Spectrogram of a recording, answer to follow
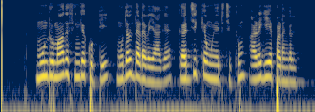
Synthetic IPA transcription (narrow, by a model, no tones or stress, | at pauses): muːndrɯmaːðɐsɪŋɡɐkːʊʈːimʊðɐlt̪̬ɐɽɐʋɐjaːɣɐɡɐɾd͡ʒɪkːɐmʊjɐɾt͡ʃːɪkːɯmɐɻɐɣɪjɐpːɐɽɐŋɡɐɭ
